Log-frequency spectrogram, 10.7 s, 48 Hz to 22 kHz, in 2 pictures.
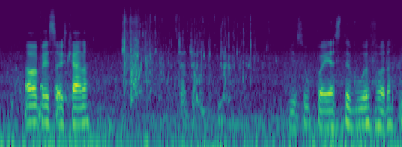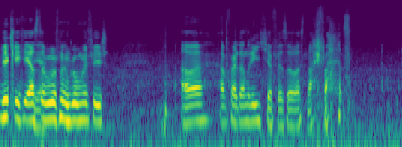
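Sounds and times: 
speech: 0.3s - 1.3s, 2.4s - 10.2s
water lapping and trickling against a small fishing boat on the Alte Donau: 1.6s - 3.8s.

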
